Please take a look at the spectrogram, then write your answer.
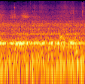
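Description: A metro train runs at Ningbo Railway Station, a steady rumbling roll with a faint high whine, heard briefly from inside or close by.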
